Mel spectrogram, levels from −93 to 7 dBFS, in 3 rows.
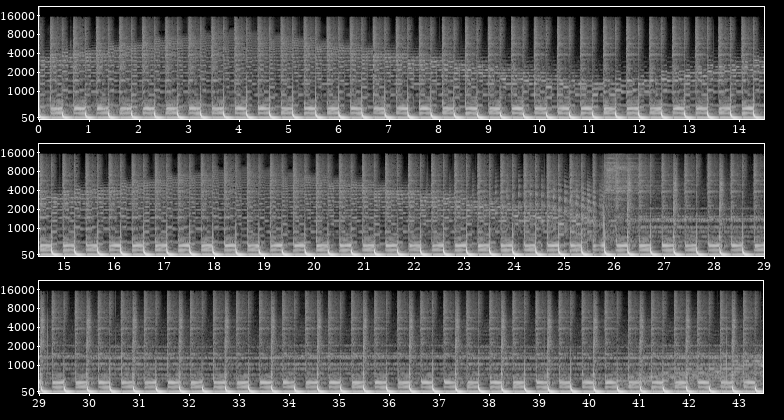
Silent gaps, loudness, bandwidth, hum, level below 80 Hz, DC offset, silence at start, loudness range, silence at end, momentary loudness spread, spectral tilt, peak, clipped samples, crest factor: none; -17 LUFS; 15.5 kHz; none; -18 dBFS; under 0.1%; 0 s; 1 LU; 0 s; 2 LU; -5.5 dB/octave; 0 dBFS; under 0.1%; 14 dB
